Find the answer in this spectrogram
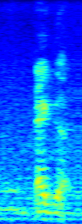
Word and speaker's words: Eglon: He's the one that killed, what's how you pronounce his name? Eglon.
